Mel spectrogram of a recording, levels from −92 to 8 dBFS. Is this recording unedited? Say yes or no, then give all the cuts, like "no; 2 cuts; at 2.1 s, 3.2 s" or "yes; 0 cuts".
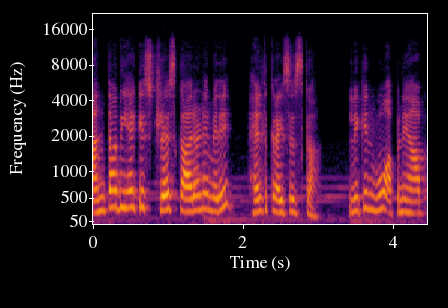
yes; 0 cuts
